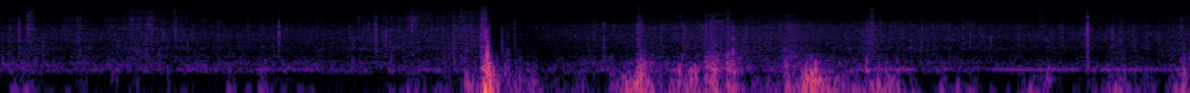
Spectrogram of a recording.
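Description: Outdoor wind and rumbling handling noise with scattered clicks and thumps, no animal voice.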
